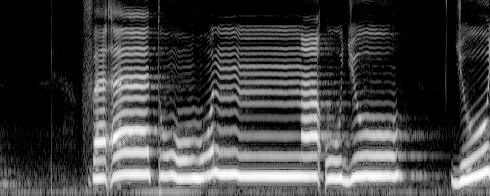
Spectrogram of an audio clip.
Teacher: 2 harokat saja lalu berikutnya ada hukum ghunnah karena Nun bertasydid cara membunyikannya dengung bunyi n-nya tahan sampai kerasa getarannya ke hidung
